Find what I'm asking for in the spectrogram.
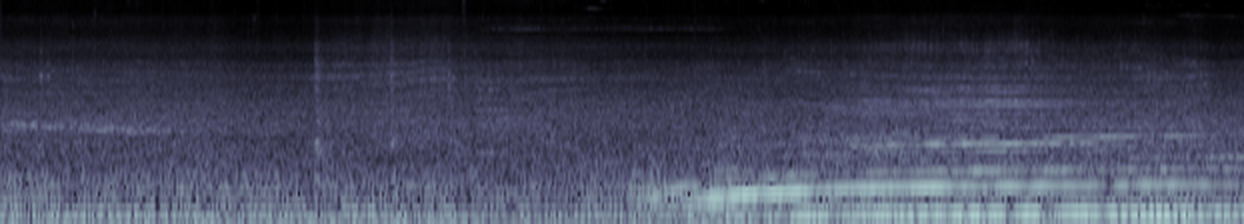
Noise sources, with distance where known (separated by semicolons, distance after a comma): medium-sounding engine; large-sounding engine; car horn; siren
